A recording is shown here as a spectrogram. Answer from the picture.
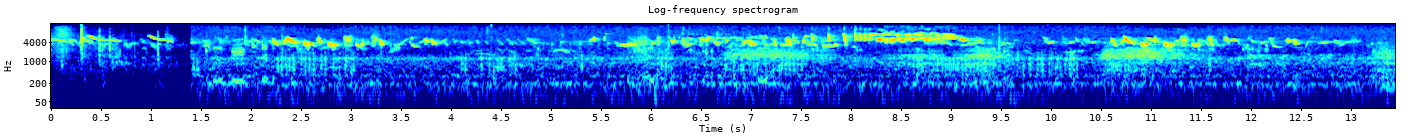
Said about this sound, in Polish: Teraz siedzi tu potrzeszcz.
